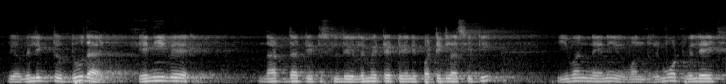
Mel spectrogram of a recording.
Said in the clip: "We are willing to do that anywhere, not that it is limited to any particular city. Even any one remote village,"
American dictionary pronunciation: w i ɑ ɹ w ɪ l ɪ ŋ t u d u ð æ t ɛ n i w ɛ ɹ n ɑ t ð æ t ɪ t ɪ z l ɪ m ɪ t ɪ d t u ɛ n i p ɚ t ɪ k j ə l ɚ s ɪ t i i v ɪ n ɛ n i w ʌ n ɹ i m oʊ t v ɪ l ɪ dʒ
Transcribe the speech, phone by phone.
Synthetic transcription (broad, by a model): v i ɑ ɹ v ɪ l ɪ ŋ t u d u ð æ t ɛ n i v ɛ ɹ n ɑ t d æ t ɪ t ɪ s l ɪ m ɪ t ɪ d t u ɛ n i p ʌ t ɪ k j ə l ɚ s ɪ t i i v ɪ n ɛ n i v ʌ n ɹ i m oʊ t v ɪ l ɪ dʒ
